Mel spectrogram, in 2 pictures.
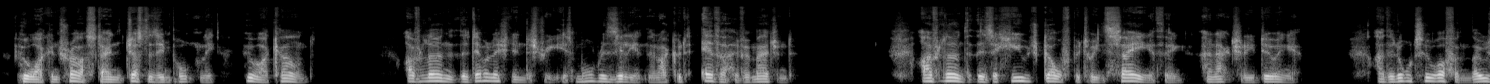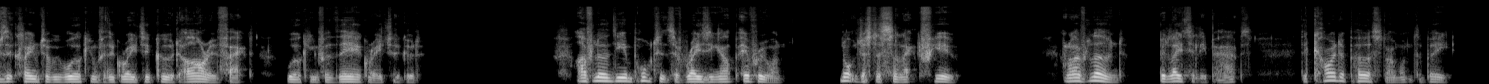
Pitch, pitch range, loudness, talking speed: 130 Hz, 115-150 Hz, -20 LUFS, 180 wpm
